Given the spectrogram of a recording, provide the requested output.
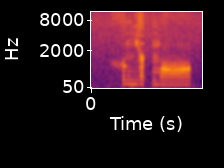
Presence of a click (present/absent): absent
